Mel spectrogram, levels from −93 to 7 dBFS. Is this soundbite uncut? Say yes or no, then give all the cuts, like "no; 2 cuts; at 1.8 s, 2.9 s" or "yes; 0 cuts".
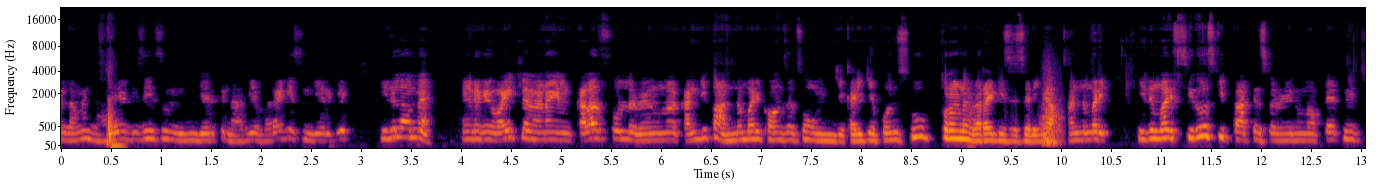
no; 1 cut; at 10.1 s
